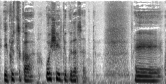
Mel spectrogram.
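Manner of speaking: ordinary talk, nothing marked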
